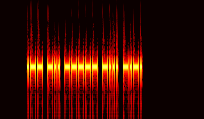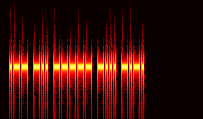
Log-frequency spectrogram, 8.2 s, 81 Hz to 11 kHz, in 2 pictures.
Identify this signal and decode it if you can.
Morse code, heard as a keyed tone, about 39 wpm, 700 Hz. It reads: WD0BC WD0BC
